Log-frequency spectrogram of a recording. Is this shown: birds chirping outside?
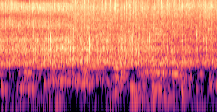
no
